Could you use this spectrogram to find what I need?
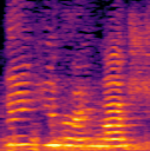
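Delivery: high-pitched, put-on politeness; mock gratitude. Teacher thanks insulting student, mock grateful. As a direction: thank him with exaggerated courtesy.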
